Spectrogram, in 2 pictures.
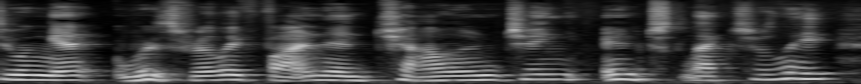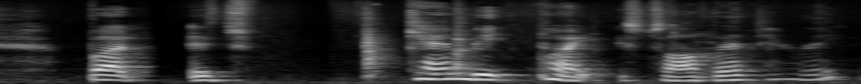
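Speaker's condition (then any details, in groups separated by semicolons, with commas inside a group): Friedreich's ataxia; slurred speech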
